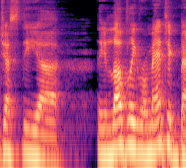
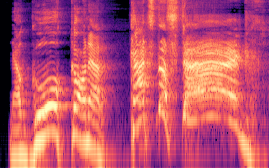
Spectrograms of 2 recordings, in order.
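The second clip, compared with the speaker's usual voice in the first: put-on Scottish accent, higher and louder; 10 semitones higher, 7 dB louder than usual. Riffing on a movie scene with another speaker: Scottish accent like Mike Myers. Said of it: "I can only do a Scottish accent as, as Mike Myers".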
